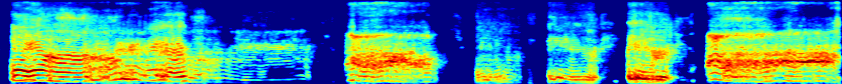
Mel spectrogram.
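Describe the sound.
Loud vocal noises played from a cassette in a car: a long moaning, groaning sound, then a string of short buzzy, breathy raspberries blown into the crook of an arm and dramatic gasps of relief, separated by brief silences. No words are spoken.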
